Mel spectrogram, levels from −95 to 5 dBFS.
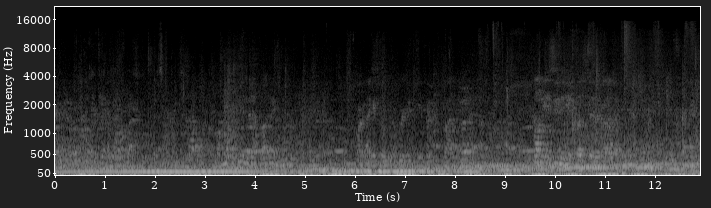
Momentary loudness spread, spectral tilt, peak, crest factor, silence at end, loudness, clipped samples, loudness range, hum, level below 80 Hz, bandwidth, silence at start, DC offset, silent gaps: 5 LU; -8.5 dB/octave; -26 dBFS; 14 dB; 0 s; -42 LUFS; under 0.1%; 2 LU; none; -50 dBFS; 13.5 kHz; 0 s; under 0.1%; none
